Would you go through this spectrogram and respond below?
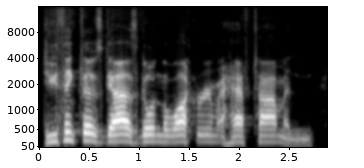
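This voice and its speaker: A man talks through his take on a sports podcast, thinking out loud and doubling back on his words. His voice sits a little high for a man. The sound is dry, with no room around it. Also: brisk, no room sound. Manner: rambling, repeats words while thinking. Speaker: podcast panelist. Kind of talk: casual sports chat.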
